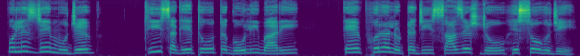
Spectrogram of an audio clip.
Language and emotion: Sindhi, neutral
